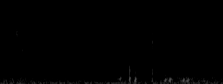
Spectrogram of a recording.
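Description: Near silence: room tone through the microphone, with a few faint, brief voice sounds in the second half.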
